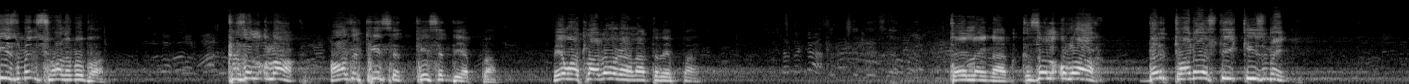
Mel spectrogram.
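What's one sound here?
A man speaks loudly close by, in short bursts.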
